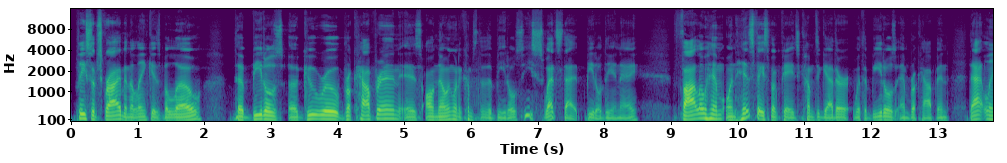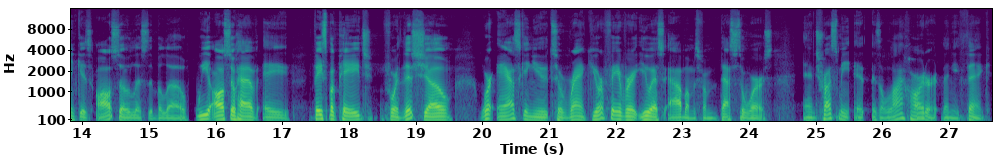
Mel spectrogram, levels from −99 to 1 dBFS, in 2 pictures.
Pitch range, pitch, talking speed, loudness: 90-120 Hz, 105 Hz, 175 wpm, -26 LUFS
